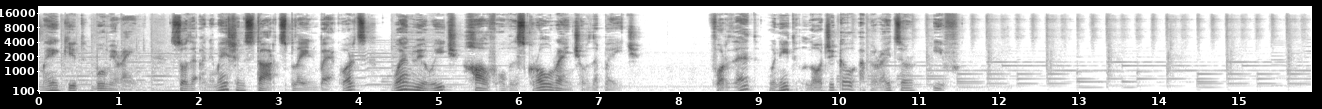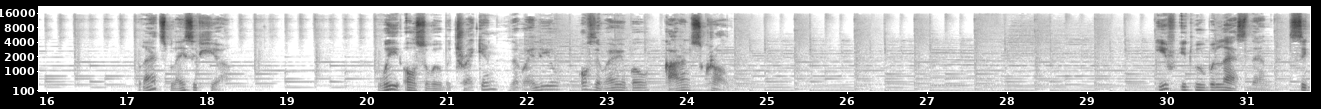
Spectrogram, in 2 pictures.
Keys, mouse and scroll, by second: 1.6 click, 5.4 click, 7.3-8.3 scroll, 9.5 click, 11.7 click, 12.5 click, 14.0 click, 15.0 click, 16.5 click, 17.7 click, 20.0-21.1 drag, 22.1-23.2 drag, 24.4 click, 26.9 click, 29.0 click, 29.8 click.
